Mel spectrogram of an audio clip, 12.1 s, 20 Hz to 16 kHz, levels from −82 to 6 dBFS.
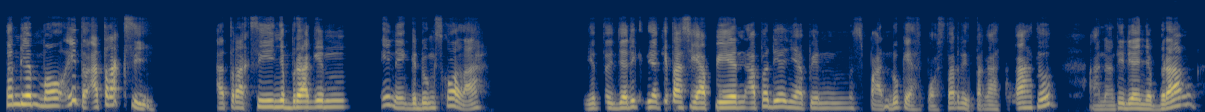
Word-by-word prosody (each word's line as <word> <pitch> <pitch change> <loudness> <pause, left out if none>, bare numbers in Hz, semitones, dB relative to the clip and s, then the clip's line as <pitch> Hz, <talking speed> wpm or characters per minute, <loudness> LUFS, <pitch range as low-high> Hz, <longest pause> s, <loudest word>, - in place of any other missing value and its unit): Kan, 275 +1 +2
dia 290 0 +9
mau 235 -4 +2
itu 410 - 0
atraksi, - - -1 0.6
atraksi 190 +4 -1
nyebrangin, 200 +1 +3 0.3
ini, 260 -7 -3
gedung 165 +2 -3
sekolah, 235 +7 -1 1.0
gitu. 160 +3 -7
Jadi, 175 +5 +2
k - - -21
dia 190 0 0
kita 190 -1 +1
siapin, 180 0 +4
apa, 170 +6 -1
dia 205 -1 +2
nyiapin 165 -1 -6
spanduk 165 +1 -8
ya, 120 - -12
poster 115 +9 -7
di - - -8
tengah-tengah 130 +6 -5
tuh, 240 +5 +1 0.4
ah, 120 0 -15
nanti 125 +6 -6
dia 155 -1 +2
nyebrang, 145 - +2
175 Hz, 145 wpm, -19 LUFS, 160-200 Hz, 1.0 s, dia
